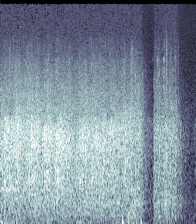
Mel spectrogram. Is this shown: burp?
no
